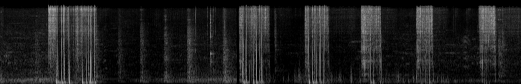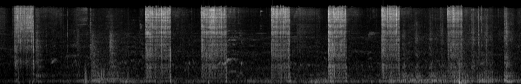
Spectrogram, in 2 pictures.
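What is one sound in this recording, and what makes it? An arc welder crackles and buzzes in short bursts.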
